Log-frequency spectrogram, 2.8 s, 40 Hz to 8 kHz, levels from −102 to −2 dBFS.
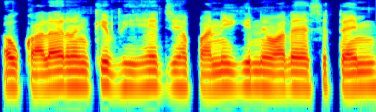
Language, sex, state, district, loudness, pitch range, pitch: Chhattisgarhi, male, Chhattisgarh, Sarguja, -17 LUFS, 130-135 Hz, 130 Hz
